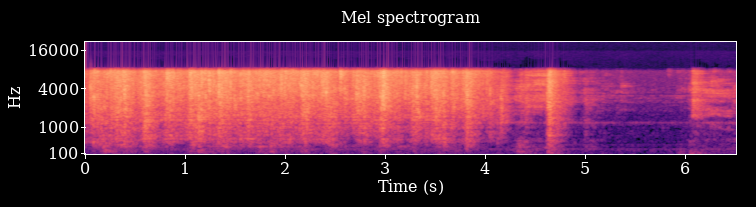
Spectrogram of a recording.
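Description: Plastic bag crinkling and rustling as it is handled, stopping about four and a half seconds in, followed by one brief rustle near the end.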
